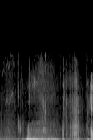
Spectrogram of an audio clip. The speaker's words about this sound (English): There's a lot to be said about your standard popsicle. Mm. It's classic. It's delicious. Melts in your mouth. Makes that noise.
